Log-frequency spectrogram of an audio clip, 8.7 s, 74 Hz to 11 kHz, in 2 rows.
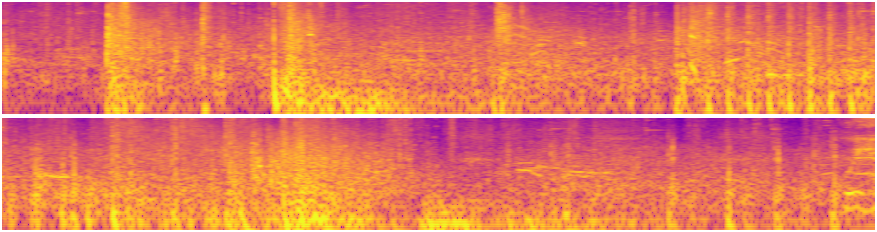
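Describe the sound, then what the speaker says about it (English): Battlefield 1 battle soundscape: loud bursts of rifle and machine-gun fire with heavy booms, including a grenade explosion, sharp cracks scattered across several seconds amid continuous combat noise, with a voice shouting at times. "Throwing grenade!"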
